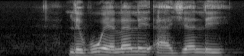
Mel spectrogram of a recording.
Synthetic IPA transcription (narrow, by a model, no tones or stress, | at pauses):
lɪbʊwɛlalɪʔad͡ʒalɪ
